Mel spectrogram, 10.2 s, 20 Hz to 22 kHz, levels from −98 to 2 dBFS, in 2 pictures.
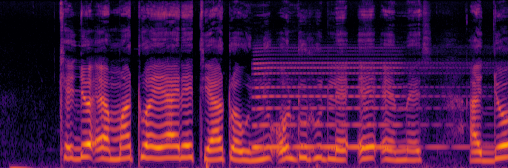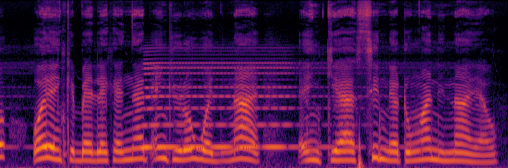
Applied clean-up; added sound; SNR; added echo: none; Keyboard (musical); 10 dB; none.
